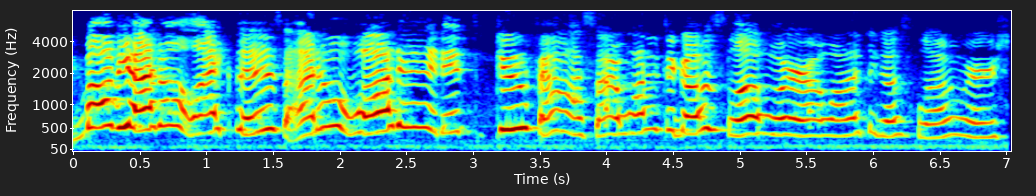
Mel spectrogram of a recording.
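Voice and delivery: put-on high, whiny little girl voice, close to crying; little girl upset. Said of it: "she's like".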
